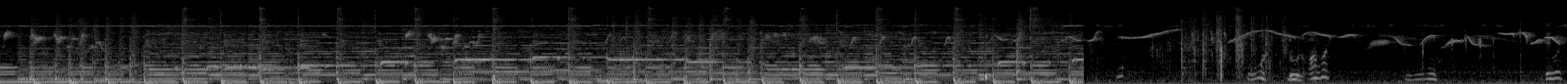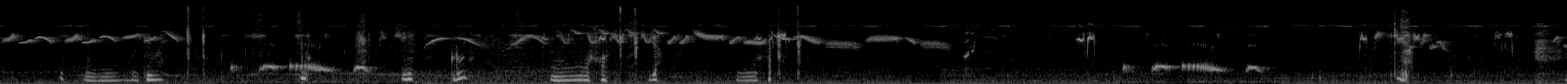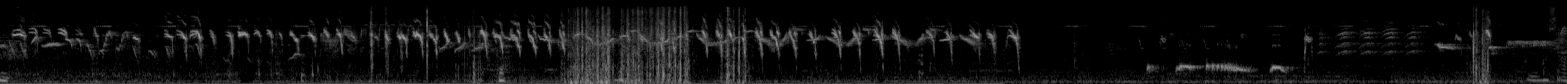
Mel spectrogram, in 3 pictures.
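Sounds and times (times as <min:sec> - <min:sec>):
small bird chirping: 0:00.0 - 0:06.5, 0:07.2 - 0:47.0
wings fluttering: 0:11.7 - 0:13.0, 0:35.0 - 0:39.3, 0:46.0 - 0:46.4.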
